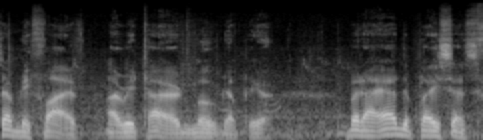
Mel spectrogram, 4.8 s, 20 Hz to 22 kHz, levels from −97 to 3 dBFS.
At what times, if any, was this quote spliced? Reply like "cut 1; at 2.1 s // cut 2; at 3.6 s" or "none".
none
